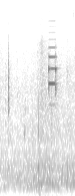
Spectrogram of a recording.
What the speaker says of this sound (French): ça fait un bip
